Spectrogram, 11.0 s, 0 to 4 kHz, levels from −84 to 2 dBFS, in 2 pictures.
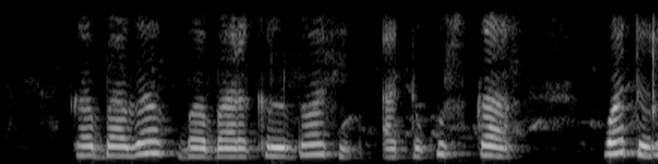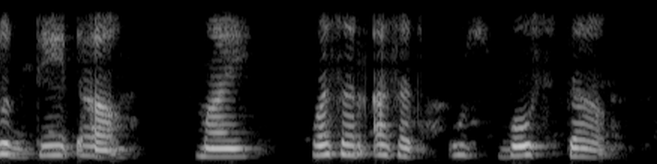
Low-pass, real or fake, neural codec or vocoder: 3.6 kHz; real; none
